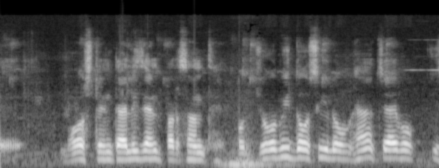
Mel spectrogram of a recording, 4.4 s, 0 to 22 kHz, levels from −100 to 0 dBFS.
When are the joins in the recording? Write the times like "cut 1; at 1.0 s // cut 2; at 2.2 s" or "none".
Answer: cut 1; at 2.2 s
